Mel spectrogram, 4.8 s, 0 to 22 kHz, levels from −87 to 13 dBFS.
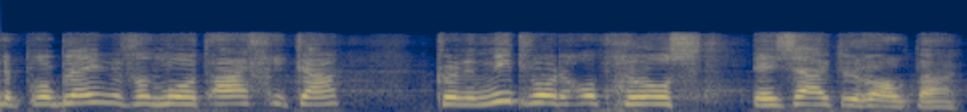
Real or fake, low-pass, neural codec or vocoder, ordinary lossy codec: fake; 7.2 kHz; codec, 24 kHz, 1 kbps, SNAC; none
